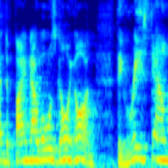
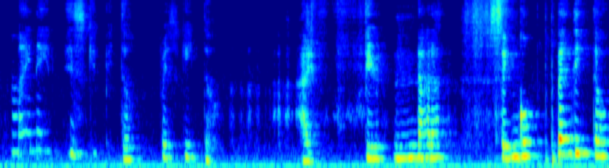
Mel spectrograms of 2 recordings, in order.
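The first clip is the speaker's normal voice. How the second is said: very soft, very slow, drawn-out whisper; 7 semitones higher, 9 dB quieter than usual. Narrator reading a sword fighter's self-introduction, very soft voice. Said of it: "in a muy muy soft voice".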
